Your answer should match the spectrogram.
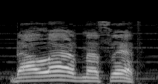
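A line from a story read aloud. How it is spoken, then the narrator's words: Laughing. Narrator (Russian): засмеялся мистер Кэссиди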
